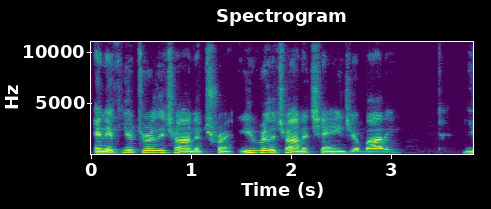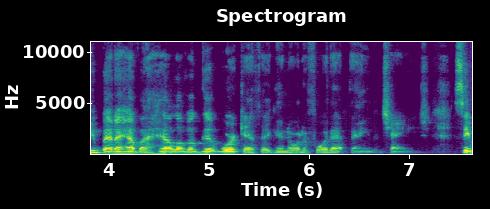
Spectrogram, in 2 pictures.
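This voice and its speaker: A middle-aged man hosting a podcast, giving a blunt, preachy monologue with animated asides. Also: mid-range voice. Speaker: podcast host. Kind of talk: casual monologue.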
